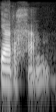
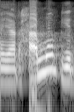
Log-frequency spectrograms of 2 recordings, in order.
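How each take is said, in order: First: The word ends on m, no final vowel. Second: The word ends with a final u vowel. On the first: "bisa dibaca yarham" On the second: "Bisa dibaca yarhamu"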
